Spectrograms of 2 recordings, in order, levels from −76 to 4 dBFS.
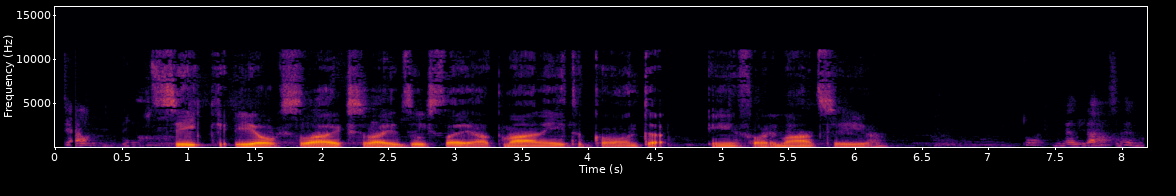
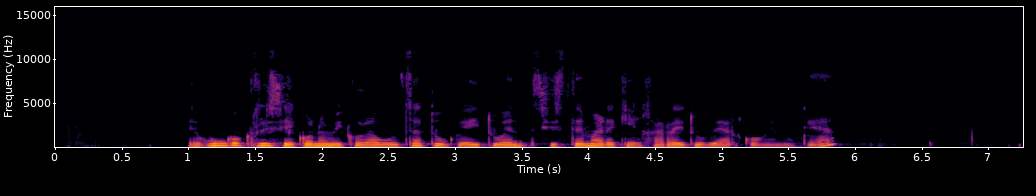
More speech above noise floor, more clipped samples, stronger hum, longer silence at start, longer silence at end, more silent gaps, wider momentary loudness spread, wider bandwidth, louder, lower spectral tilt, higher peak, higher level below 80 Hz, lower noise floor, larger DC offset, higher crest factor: second, 34 dB vs 48 dB; neither; neither; second, 0.1 s vs 1 s; second, 0.05 s vs 1.4 s; neither; first, 18 LU vs 13 LU; first, 11.5 kHz vs 8.8 kHz; about the same, -24 LUFS vs -23 LUFS; second, -6 dB/octave vs -8.5 dB/octave; about the same, -6 dBFS vs -6 dBFS; first, -56 dBFS vs -72 dBFS; second, -58 dBFS vs -70 dBFS; neither; about the same, 20 dB vs 18 dB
